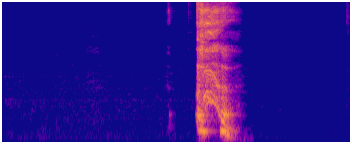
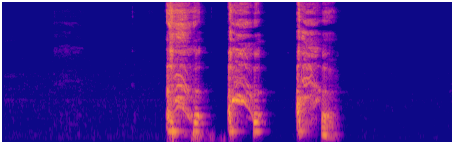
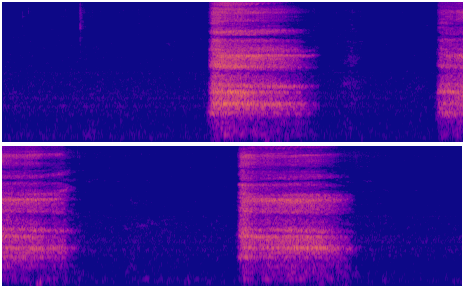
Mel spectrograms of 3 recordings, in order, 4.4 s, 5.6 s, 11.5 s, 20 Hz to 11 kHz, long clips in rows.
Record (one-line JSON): {"cough_length": "4.4 s", "cough_amplitude": 32768, "cough_signal_mean_std_ratio": 0.26, "three_cough_length": "5.6 s", "three_cough_amplitude": 32768, "three_cough_signal_mean_std_ratio": 0.36, "exhalation_length": "11.5 s", "exhalation_amplitude": 10369, "exhalation_signal_mean_std_ratio": 0.45, "survey_phase": "alpha (2021-03-01 to 2021-08-12)", "age": "65+", "gender": "Male", "wearing_mask": "No", "symptom_none": true, "smoker_status": "Never smoked", "respiratory_condition_asthma": false, "respiratory_condition_other": false, "recruitment_source": "REACT", "submission_delay": "4 days", "covid_test_result": "Negative", "covid_test_method": "RT-qPCR"}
